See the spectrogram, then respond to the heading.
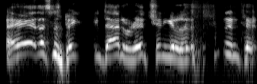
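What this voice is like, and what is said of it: Bad put-on Irish accent. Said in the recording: “Worst Irish accent ever”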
